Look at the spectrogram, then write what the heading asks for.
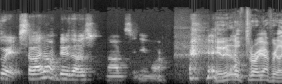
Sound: chuckles

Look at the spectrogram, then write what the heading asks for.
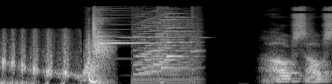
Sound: sword cut sound; pokemon shiny sound effect

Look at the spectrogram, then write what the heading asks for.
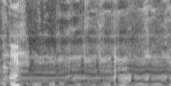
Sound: group laughing

